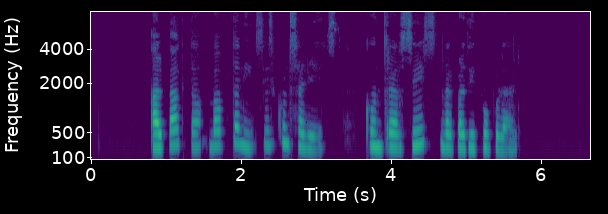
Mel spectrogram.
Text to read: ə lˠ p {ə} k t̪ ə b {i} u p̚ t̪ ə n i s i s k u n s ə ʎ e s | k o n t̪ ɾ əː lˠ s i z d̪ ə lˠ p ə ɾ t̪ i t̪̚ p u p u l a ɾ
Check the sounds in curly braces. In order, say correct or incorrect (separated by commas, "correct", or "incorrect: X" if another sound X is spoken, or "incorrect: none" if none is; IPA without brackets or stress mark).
incorrect: a, incorrect: a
